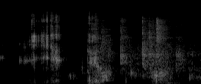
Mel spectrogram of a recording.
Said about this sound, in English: I'm crunching in my ear. Isn't that delicious? That's actually really good. What is that? It's called moon cheese.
